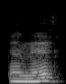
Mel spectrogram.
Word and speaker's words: aller: মানে Aller, sorry, aller, aller, আলে হবে, হ্যাঁ, নট লেখ, আর উচ্চারণ করতে যাবেন না, আলে অনলি।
